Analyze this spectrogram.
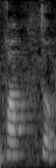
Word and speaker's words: ভক্ত: যেমন ভক্ত, এখানে ভক্ততে কিন্তু কযুক্ত সংযুক্ত রয়েছে এবং তার সঙ্গে অ রয়েছে, অ থাকার কারণে আমরা এই তয়ের সঙ্গে উকার উচ্চারণ করব।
